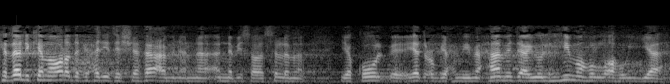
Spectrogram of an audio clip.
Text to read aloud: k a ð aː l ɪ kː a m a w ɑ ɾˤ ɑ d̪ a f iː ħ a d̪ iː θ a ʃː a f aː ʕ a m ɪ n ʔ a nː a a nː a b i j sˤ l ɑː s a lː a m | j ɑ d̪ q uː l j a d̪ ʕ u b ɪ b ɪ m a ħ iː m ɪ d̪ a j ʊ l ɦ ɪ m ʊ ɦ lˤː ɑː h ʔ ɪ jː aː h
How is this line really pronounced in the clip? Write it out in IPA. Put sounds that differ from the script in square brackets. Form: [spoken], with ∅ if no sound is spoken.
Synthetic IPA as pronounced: k a ð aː l ɪ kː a m a w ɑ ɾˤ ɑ d̪ a f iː ħ a d̪ iː θ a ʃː a f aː ʕ a m ɪ n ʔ a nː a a nː a b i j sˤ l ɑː s a lː a m | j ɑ [∅] q uː l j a d̪ ʕ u b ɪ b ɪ m a ħ [aː] m ɪ d̪ a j ʊ l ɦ ɪ m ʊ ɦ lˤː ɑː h ʔ ɪ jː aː h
